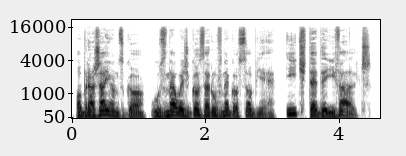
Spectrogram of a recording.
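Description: A man's voice: medium pitch, lively intonation, a little slow, a little mellow, no room sound. Grave commanding storybook king, a man reading him, dry close sound. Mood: stern. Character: stern, dignified male king.

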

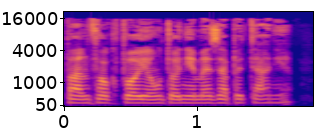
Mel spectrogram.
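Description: An audiobook reader giving a steady, scripted narration of a classic adventure novel. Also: medium pitch, normal speed, dry recording, studio quality.

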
